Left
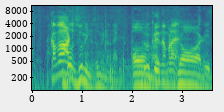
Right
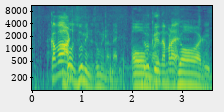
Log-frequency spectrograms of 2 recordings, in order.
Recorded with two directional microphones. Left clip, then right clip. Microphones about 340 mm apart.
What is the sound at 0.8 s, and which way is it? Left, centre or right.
Speech, right.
